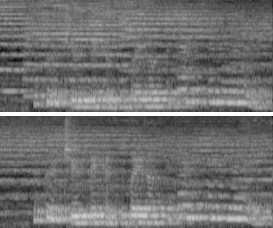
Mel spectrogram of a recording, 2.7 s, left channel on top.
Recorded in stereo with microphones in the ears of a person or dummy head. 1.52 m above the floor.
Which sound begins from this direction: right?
A woman speaking, at 0.3 s.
